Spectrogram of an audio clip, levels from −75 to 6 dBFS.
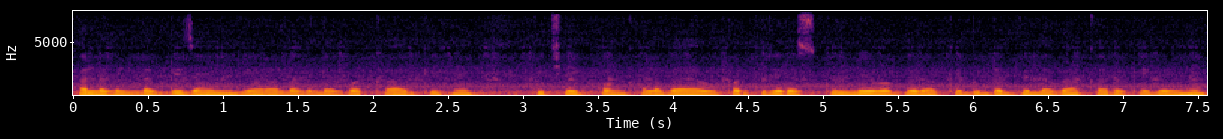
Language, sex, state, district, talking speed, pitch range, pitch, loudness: Hindi, male, Rajasthan, Bikaner, 160 wpm, 140-145 Hz, 145 Hz, -16 LUFS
